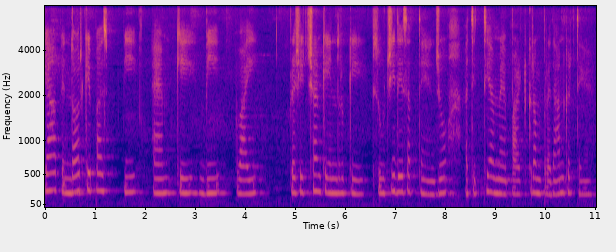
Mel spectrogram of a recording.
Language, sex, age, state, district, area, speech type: Hindi, female, 18-30, Madhya Pradesh, Narsinghpur, rural, read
